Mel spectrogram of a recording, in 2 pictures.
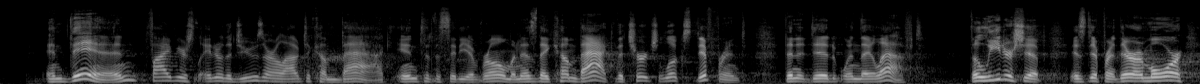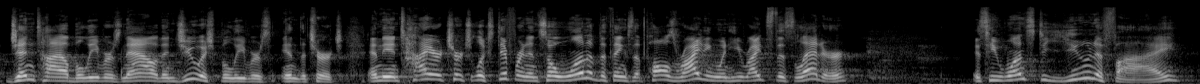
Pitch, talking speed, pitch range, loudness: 160 Hz, 180 wpm, 140-185 Hz, -26 LUFS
